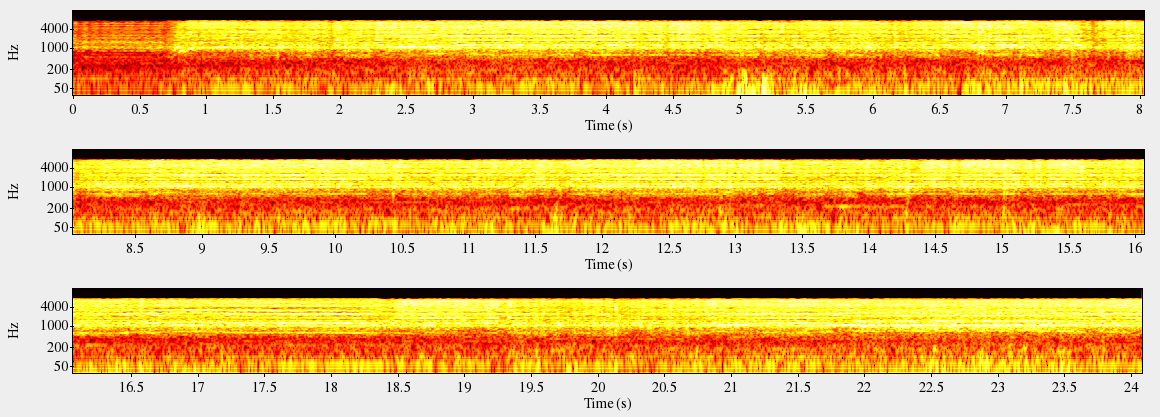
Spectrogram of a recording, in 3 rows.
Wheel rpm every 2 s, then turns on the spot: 70, 160, 160, 160, 160, 160, 160, 160, 160, 160, 160, 160.
none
